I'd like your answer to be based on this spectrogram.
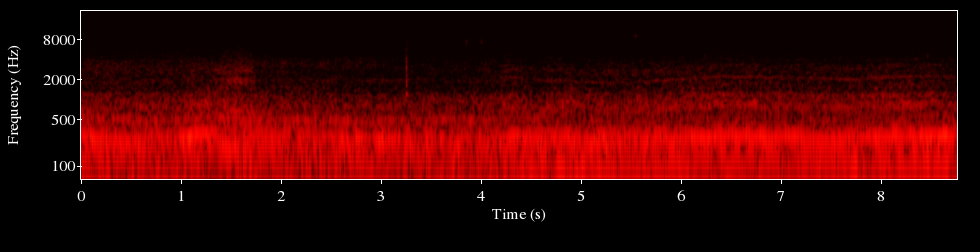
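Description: Race cars in a USA SLM series race, a steady engine drone with shifting pitch, fairly faint and continuous, no talk heard.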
